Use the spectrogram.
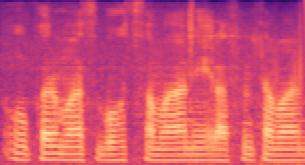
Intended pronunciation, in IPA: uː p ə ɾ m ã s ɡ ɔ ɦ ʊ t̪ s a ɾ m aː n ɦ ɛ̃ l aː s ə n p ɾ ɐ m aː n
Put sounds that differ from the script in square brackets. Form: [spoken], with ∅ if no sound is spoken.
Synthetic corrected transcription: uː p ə ɾ m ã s [b] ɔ ɦ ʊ t̪ s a [∅] m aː n ɦ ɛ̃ [ɾ] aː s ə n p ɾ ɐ m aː n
